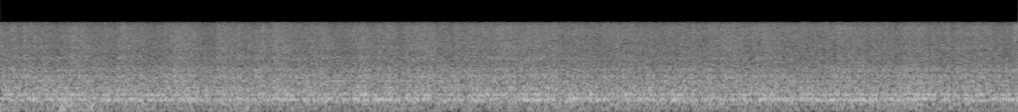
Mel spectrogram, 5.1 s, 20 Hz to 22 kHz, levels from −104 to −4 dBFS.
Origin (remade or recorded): recorded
